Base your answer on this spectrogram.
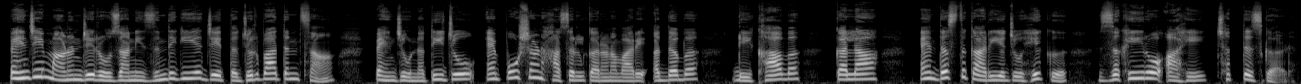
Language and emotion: Sindhi, neutral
